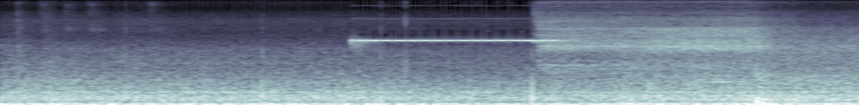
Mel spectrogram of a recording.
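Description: Commuter electric train's door warning buzzer sounding once, a steady high beep of about a second and a half, then about two seconds of air hiss as the doors move, over the train's steady low rumble.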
